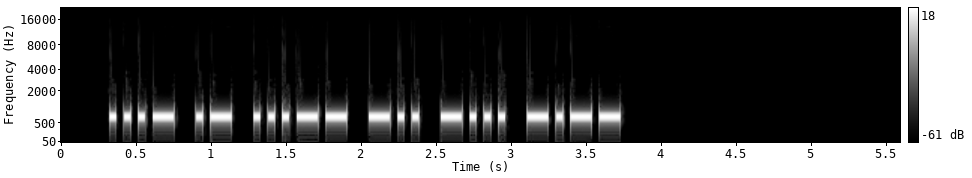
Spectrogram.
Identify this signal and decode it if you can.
Morse code, heard as a keyed tone, about 25 wpm, 700 Hz. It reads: VA3DBY
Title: DXCC-100 Call Signs - 6 Characters - 25wpm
